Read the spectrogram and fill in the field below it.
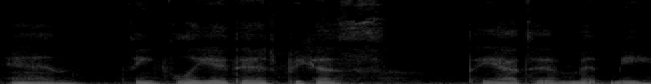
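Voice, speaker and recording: Soft-spoken, a woman talks at a moderate pace. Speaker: vlogger. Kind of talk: casual vlog. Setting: hospital room. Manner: halting.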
